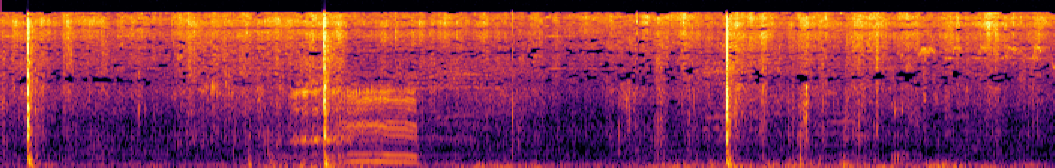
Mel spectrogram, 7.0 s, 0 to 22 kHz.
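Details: Rams in a fierce fight at Udaiyampuli, 8 March 2021: one coarse, harmonic bleat of nearly a second that sags slightly in pitch, flanked by sharp cracking clashes, over a steady murmur of low outdoor noise.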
